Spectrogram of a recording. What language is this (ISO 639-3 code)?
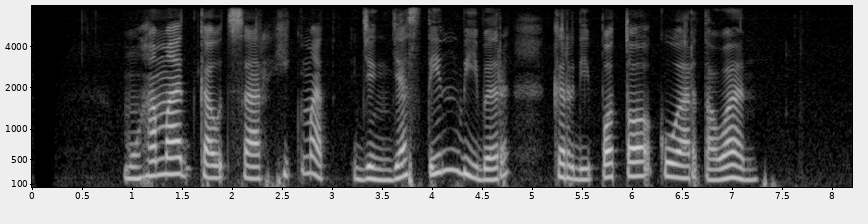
sun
